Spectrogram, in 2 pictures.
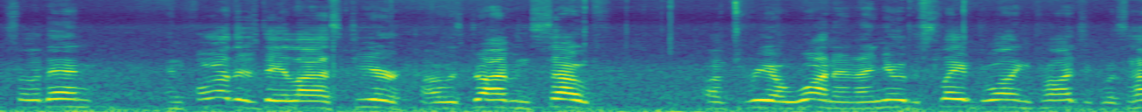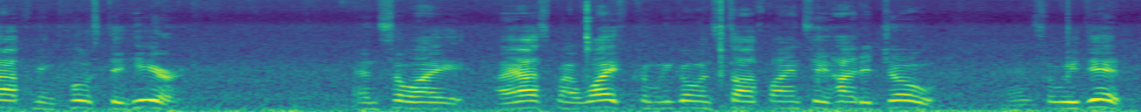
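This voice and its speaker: A man's voice: high voice, a bit bright, a little hiss or hum, rough recording. A man from Estonia telling a grateful, earnest personal story in an outdoor speech. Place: outdoors by a river.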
